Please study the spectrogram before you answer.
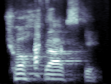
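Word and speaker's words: Czochralski: Ekmel that you get, Chokralski, he was I should correct you, Chokralski.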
